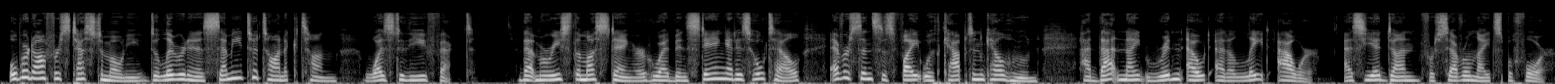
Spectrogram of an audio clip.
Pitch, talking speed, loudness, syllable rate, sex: 200 Hz, 175 wpm, -18 LUFS, 5.5 syllables/s, female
